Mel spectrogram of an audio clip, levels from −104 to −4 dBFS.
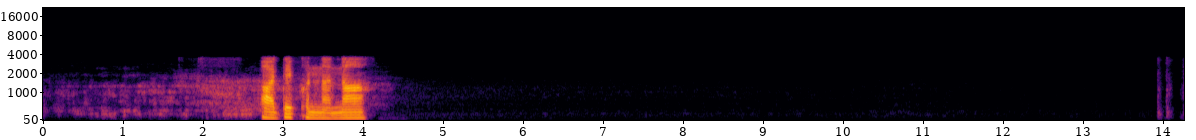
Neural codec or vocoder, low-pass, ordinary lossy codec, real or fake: none; 3.6 kHz; AAC, 32 kbps; real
